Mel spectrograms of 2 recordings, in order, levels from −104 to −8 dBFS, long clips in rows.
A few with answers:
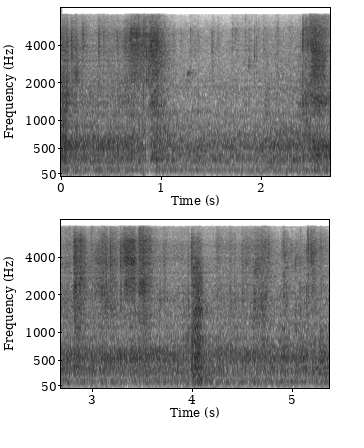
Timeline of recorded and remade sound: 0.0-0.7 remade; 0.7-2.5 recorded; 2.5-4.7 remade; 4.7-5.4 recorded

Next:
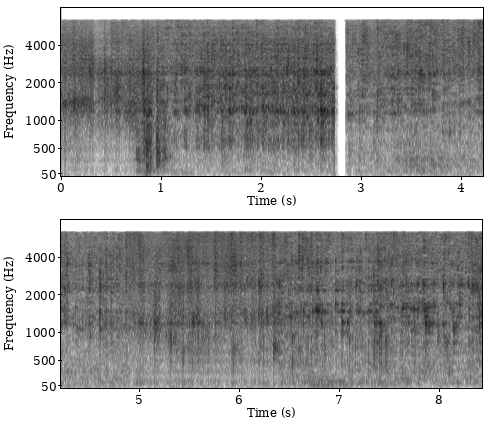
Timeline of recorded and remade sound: 0.0-0.9 remade; 0.9-4.9 recorded; 4.9-6.4 remade; 6.4-8.4 recorded

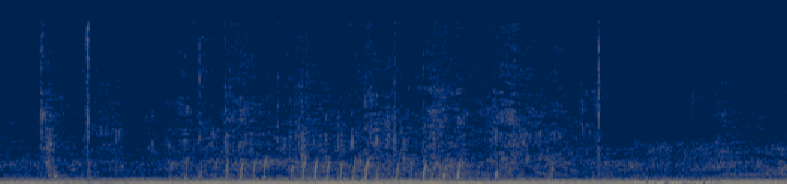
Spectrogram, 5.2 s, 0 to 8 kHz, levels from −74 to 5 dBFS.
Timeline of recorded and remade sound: 0.0-4.2 recorded; 4.2-4.8 remade; 4.8-5.3 recorded

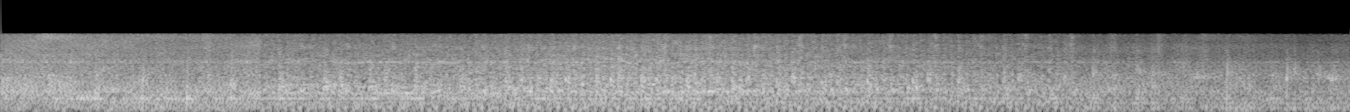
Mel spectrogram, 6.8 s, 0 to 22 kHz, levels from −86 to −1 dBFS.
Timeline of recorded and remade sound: 0.0-1.3 remade; 1.3-5.4 recorded; 5.4-6.8 remade

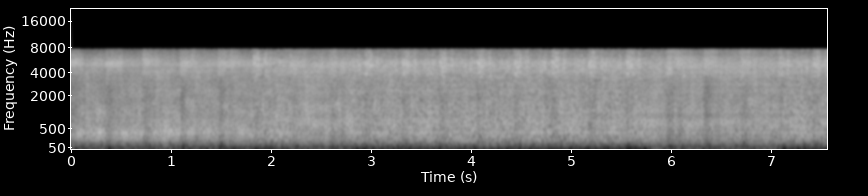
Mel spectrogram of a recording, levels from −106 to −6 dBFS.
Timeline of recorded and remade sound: 0.0-1.8 remade; 1.8-2.2 recorded; 2.2-2.8 remade; 2.8-5.8 recorded; 5.8-7.1 remade; 7.1-7.6 recorded

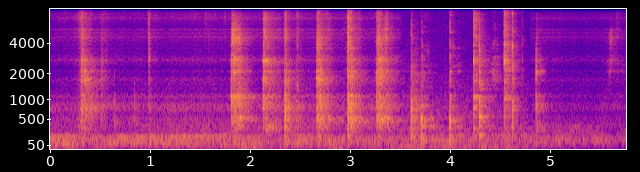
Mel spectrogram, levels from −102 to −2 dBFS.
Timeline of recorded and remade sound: 0.0-3.5 remade; 3.5-4.8 recorded; 4.8-5.8 remade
